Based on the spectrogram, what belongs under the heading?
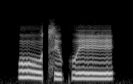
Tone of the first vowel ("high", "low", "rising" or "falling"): falling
